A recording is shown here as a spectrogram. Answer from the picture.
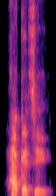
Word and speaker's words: Hecate: friend from athens greece put the stress on the first syllable so uh so do i heck hecate getting better nail said i'm confused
